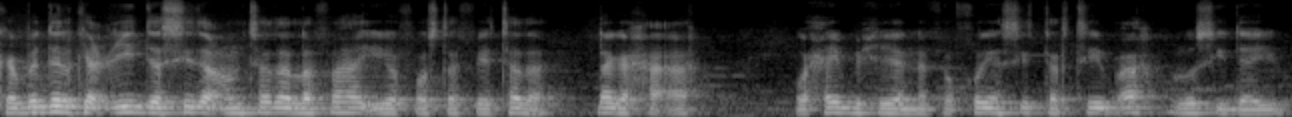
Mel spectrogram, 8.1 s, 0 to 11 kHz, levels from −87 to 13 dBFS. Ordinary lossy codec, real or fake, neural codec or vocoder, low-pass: none; real; none; none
